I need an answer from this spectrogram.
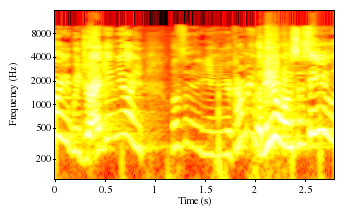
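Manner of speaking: high, loud, urgent order; insistent guards. Retold or imitated. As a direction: call out like guards hauling someone in. Acted guards hauling a man in.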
